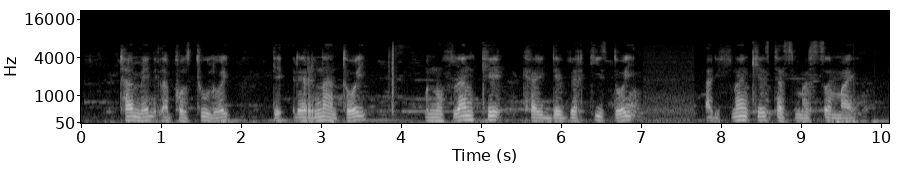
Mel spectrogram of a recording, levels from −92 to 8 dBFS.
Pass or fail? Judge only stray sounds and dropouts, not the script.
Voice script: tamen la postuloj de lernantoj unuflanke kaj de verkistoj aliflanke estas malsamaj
pass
